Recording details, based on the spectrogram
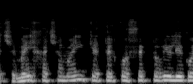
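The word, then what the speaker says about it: שמי השמים: Aquí se se pronuncia chemei chamaí, que está el concepto bíblico original, pero en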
